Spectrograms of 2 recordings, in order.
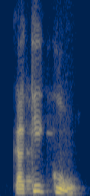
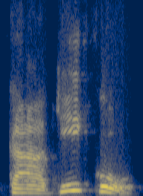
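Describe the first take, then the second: First: Kakiku said once at normal speed; quicker repeat. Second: Kakiku, slow and syllable by syllable with a louder start; slow drilled kakiku; slow pronunciation drill. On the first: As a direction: run kakiku at normal pace. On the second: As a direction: spell out kakiku slowly for the students. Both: Shown as a demonstration. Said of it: "para que usted practique".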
